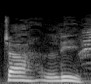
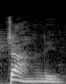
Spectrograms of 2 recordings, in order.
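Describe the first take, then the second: First: Charlie, letter name first; Charlie as written. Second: Charlie, radio style; radio pronunciation. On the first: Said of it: "Então, traduzindo". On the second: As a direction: land firmly on CHAR in Charlie. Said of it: "pronúncia mais forte". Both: Shown as a demonstration.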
